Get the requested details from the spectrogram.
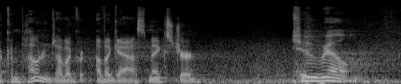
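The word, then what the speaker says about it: tourill: To rill. Are there any alternate pronunciations? There's just to rill.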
